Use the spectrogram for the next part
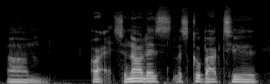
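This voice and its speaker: A man hosting a podcast, asking questions in a relaxed, easygoing way. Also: mid-range voice, moderate pace, no room sound, clean studio sound. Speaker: podcast host. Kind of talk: casual interview talk.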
